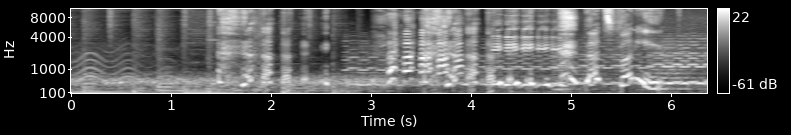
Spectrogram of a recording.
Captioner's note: laughter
